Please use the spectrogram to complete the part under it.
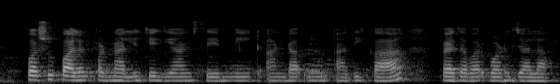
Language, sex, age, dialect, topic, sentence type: Bhojpuri, male, 25-30, Northern, agriculture, statement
